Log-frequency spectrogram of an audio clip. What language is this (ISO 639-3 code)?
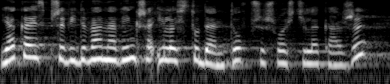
pol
